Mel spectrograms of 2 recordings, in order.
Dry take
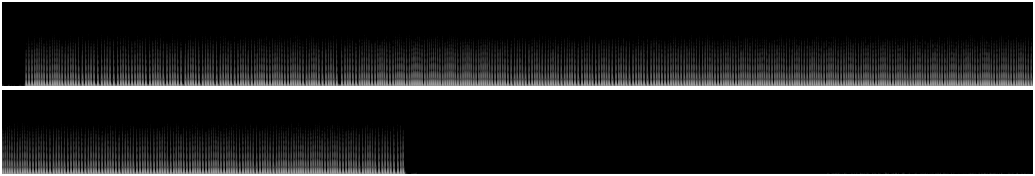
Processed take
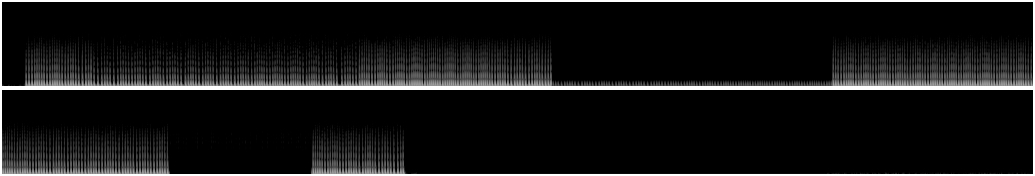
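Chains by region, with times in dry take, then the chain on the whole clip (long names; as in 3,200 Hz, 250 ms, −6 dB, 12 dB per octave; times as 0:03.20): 0:00.91–0:03.57: high-shelf EQ 3,100 Hz +11.5 dB + hard clipping −26.5 dBFS
0:05.49–0:08.31: expanding power law on the bin magnitudes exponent 1.7 + gate with flip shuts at −36 dBFS, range −36 dB + envelope flattener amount 70%
0:11.98–0:13.41: high-pass filter 1,400 Hz + first difference
whole clip: no processing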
